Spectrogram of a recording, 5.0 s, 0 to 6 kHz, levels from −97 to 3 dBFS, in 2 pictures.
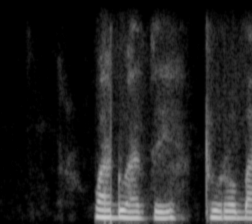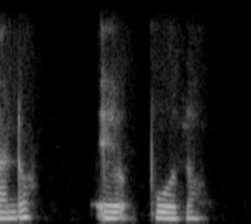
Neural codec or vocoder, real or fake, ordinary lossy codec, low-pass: none; real; Opus, 16 kbps; 5.4 kHz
